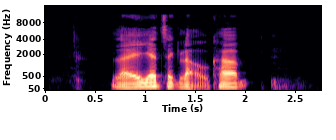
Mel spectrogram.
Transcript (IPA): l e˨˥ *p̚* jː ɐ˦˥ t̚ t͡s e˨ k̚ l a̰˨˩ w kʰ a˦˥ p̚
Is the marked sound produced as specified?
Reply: no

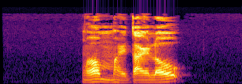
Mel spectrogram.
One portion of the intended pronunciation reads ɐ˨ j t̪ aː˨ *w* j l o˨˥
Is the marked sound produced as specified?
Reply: no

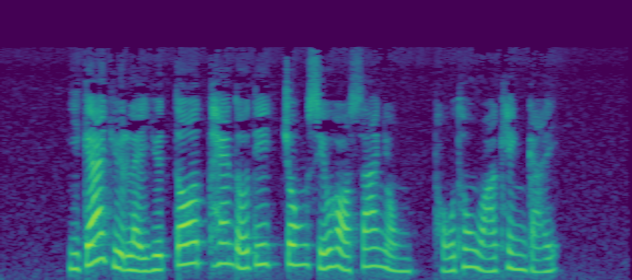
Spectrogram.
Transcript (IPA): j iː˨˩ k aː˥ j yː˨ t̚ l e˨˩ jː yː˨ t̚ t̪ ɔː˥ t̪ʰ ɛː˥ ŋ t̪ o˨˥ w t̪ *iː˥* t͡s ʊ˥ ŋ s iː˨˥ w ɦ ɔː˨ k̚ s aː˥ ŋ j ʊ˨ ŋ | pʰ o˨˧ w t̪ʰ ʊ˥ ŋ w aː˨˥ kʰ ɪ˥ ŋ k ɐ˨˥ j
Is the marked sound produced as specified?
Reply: yes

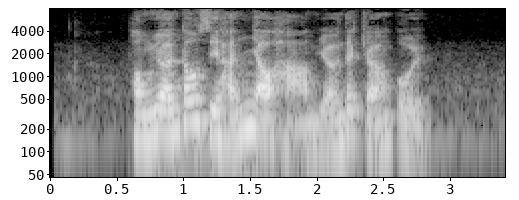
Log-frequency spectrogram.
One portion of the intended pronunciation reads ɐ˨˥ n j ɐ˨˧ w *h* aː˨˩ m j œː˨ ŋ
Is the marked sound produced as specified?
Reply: yes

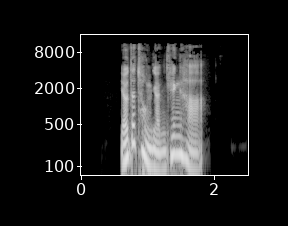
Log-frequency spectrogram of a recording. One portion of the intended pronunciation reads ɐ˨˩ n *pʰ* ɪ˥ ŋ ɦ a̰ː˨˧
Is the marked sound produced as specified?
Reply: no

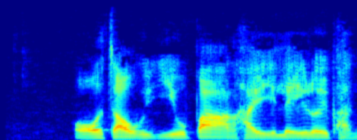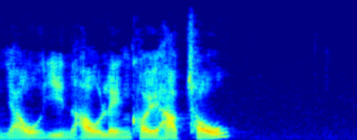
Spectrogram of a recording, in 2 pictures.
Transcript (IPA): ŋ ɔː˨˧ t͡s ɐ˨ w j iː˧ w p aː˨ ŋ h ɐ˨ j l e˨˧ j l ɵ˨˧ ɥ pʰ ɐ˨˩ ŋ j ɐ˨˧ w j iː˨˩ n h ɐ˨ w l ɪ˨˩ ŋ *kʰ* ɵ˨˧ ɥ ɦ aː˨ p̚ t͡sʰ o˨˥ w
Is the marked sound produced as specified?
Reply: yes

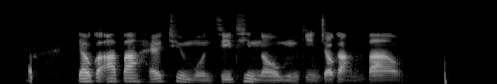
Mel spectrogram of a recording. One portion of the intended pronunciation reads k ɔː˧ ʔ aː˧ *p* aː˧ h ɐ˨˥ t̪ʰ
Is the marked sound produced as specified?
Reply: yes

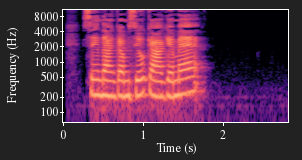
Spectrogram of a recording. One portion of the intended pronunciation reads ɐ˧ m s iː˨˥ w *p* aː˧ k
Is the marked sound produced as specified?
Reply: no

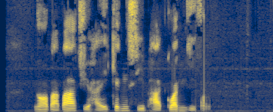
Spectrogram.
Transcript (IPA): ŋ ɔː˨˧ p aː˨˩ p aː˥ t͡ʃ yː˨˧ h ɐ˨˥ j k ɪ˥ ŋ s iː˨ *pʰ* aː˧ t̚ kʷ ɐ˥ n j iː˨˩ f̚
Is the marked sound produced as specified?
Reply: yes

